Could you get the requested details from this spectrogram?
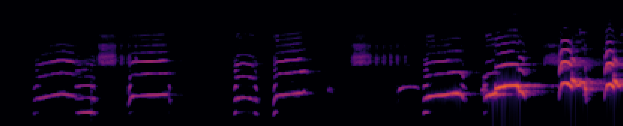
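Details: An African fish eagle calling for its partner gives loud, ringing, yelping notes in short bursts, about one a second, growing louder and wilder toward the end.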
